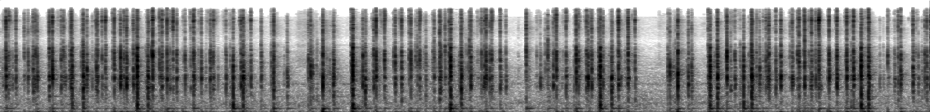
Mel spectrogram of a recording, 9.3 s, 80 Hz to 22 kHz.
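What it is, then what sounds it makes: Plastic mechanical keyboard with PBT keycaps. Both hands' fingertips type rapidly on a compact white 60% Kemove DK61 mechanical keyboard with Gateron Red switches, PBT doubleshot keycaps and a plastic case, resting on a desk mat. A steady stream of short, bright clacks and taps continues throughout with only brief pauses, over a faint low hum.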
